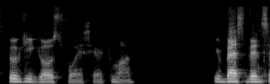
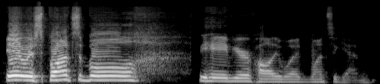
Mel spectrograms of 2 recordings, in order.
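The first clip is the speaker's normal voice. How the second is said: mock outrage; 3 semitones higher, 11 dB louder than usual.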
